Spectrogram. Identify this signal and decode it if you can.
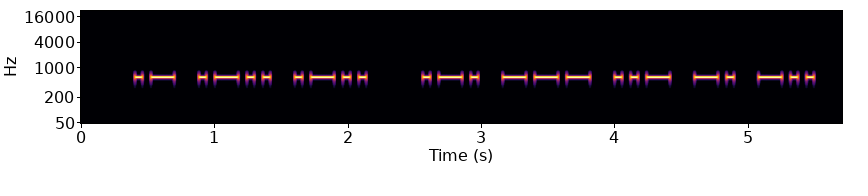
Morse code, heard as a keyed tone, about 20 wpm, 600 Hz. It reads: ALL ROUND
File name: cw-books / winnie-the-pooh / winnie-20wpm-page-0094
